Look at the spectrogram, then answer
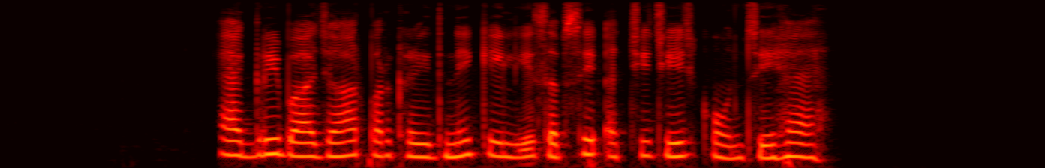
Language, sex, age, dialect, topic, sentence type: Hindi, female, 31-35, Marwari Dhudhari, agriculture, question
